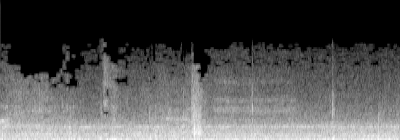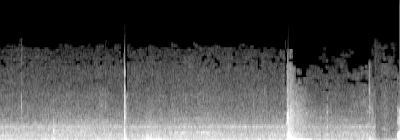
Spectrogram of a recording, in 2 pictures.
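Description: Steady outdoor background noise, with a sharp click about four seconds in and a louder knock about a second later.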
